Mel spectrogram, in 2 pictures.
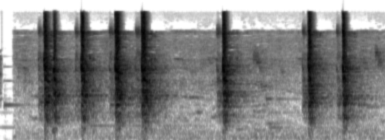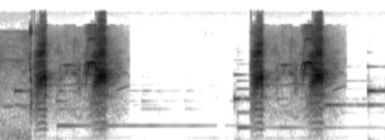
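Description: A squirrel cracking sunflower seeds, a run of sharp crunchy clicks for about five seconds. Then a mallard duck quacks a few times.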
